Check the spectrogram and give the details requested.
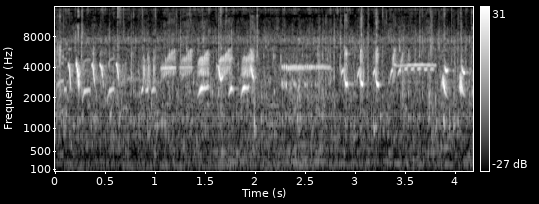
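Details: Asian brown flycatcher singing hard, kept as a tutor sound for caged songbirds: quick high chirps in short bursts, one long level thin whistle, then scattered sharp squeaky notes.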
